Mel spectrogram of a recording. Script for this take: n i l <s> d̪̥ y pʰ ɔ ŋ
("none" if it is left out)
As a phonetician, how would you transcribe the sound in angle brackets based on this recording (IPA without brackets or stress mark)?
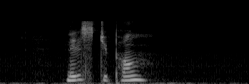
s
